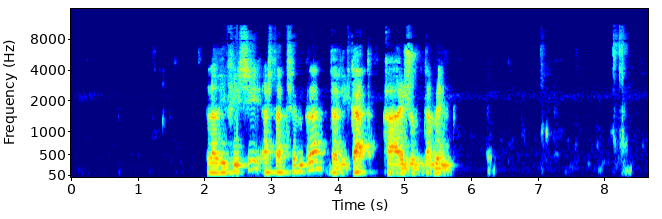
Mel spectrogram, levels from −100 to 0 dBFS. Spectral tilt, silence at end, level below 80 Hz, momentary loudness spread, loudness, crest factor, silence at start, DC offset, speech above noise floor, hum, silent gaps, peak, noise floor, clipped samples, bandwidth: -5 dB/octave; 0.35 s; -62 dBFS; 15 LU; -28 LUFS; 22 dB; 2.05 s; under 0.1%; 62 dB; none; none; -8 dBFS; -90 dBFS; under 0.1%; 11.5 kHz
